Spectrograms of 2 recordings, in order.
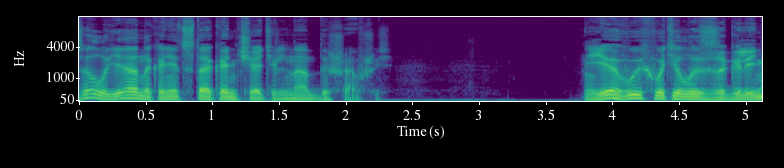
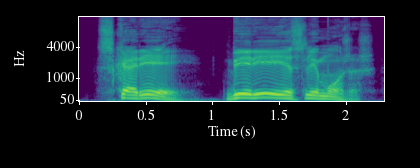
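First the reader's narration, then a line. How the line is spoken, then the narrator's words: Shout. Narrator (Russian): крикнул я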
